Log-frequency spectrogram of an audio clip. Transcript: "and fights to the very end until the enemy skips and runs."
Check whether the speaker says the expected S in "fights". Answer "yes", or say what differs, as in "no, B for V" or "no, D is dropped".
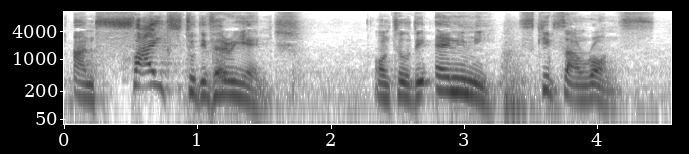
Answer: yes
